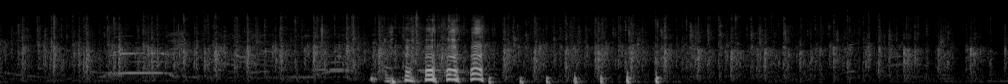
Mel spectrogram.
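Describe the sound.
A church audience claps and cheers at the end of a sermon, with a burst of sharp, rhythmic handclaps in the middle rising above a steady wash of crowd applause and scattered voices.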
